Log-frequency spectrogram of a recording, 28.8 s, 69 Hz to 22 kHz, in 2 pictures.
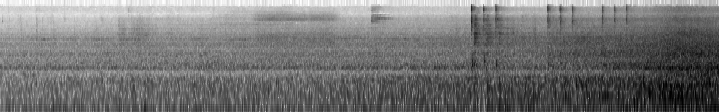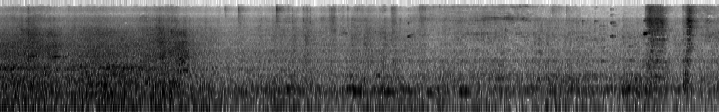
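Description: A freight train hauled by two WAG-7 electric locomotives approaching and running past close by, growing louder until the locomotives pass about halfway through. The covered goods wagons then roll past steadily, with a few sharp clacks of wheels over the rail joints near the end.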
